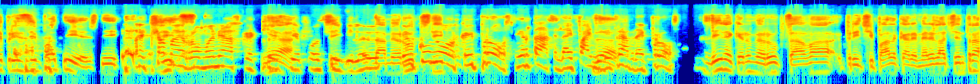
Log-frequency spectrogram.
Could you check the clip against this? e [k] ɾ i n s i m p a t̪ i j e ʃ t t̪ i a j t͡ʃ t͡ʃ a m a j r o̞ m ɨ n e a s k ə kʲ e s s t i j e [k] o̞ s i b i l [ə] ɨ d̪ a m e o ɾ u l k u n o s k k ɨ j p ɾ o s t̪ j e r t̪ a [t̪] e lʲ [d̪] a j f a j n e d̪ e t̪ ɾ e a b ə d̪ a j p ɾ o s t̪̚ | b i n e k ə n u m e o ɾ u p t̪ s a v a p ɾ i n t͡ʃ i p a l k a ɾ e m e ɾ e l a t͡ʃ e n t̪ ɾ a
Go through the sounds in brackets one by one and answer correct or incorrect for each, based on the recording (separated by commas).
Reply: incorrect, incorrect, correct, correct, correct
